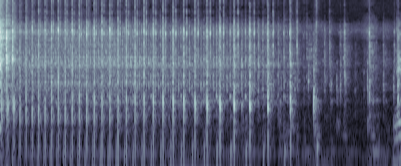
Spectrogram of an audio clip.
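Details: Small single-cylinder generator engine after tappet (valve clearance) adjustment: quick, steady, evenly spaced firing that fades and stumbles near the end, but runs smoothly. Normal running.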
